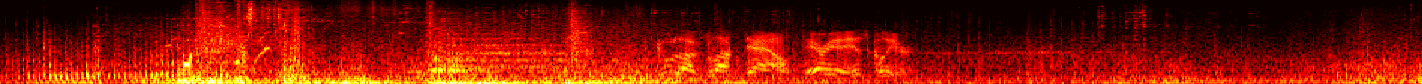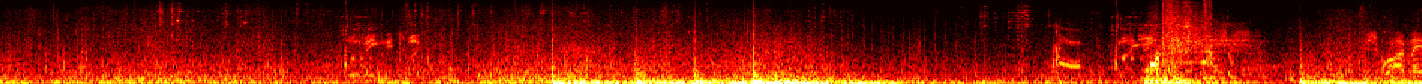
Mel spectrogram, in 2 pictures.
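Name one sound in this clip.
Wind rushes loudly past a falling parachutist.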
